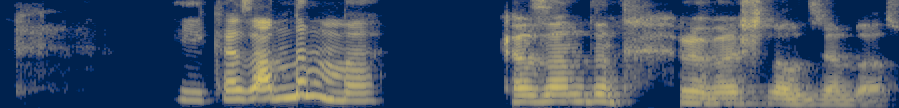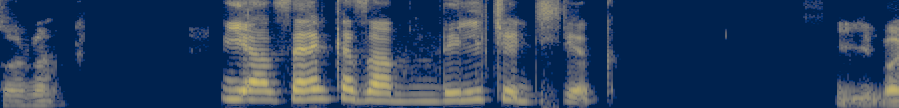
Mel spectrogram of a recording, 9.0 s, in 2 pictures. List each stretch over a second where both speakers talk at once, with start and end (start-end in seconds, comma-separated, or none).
none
